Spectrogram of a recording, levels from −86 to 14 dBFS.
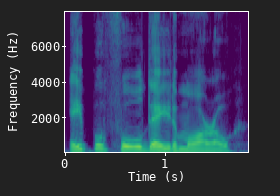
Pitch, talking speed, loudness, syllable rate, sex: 150 Hz, 130 wpm, -16 LUFS, 4.3 syllables/s, male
